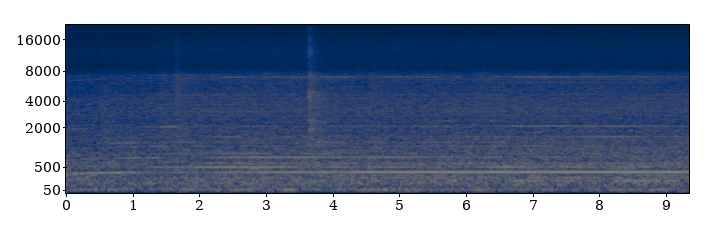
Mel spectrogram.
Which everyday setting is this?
cafe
